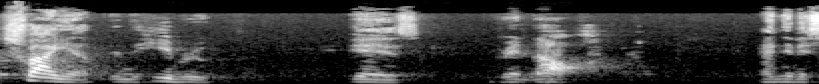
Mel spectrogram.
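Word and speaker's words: רִנָּה: The word triumph in the Hebrew is renah, and it is spelled R-I-N, N-A-H, R-I-N, N-A-H.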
